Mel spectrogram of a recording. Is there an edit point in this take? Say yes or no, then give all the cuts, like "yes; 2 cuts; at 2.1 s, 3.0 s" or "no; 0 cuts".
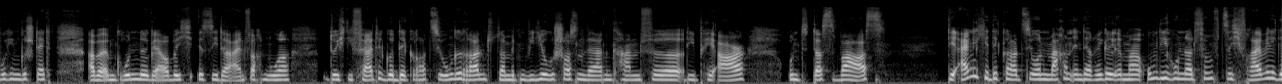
no; 0 cuts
